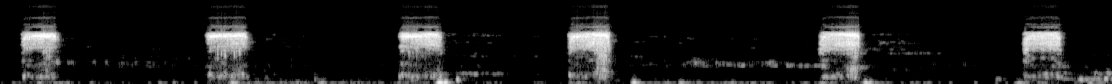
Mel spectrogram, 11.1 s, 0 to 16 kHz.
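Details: On April 9, 2012 at 1:27 AM, a female owl swallows a rabbit before a live camera; six short, hissing screeches repeat about every two seconds over near silence, with an occasional low thud.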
